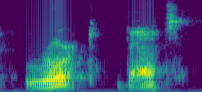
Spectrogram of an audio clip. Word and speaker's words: Rortvedt: On Sunday, when the Yankees traded for Josh Donaldson and Isaiah Kiner-Falefa and Ben Rortvedt, getting that right. If you haven't heard his name, that's how you say it, according to Baseball Reference.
